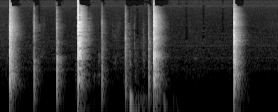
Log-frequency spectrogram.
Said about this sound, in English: Yay, it's our first episode. Give us a clap.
